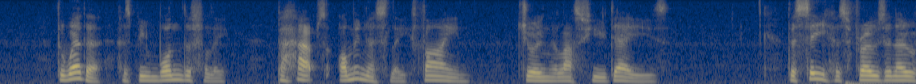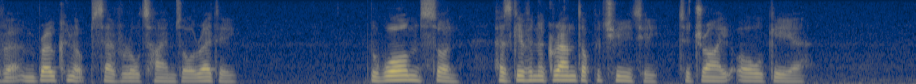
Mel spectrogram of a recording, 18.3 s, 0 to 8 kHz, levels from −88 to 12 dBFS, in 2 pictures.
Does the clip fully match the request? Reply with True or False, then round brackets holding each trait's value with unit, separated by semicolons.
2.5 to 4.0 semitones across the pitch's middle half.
True (3.5 semitones)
